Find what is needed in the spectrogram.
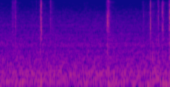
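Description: A few faint, short clicks over low room tone, the last two close together near the end: computer mouse and keyboard clicks as someone works at a Mac.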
